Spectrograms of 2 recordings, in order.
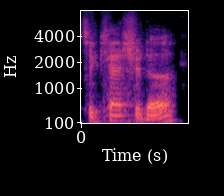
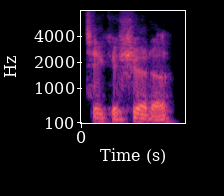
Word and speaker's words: Takeshita: So most underrated, number 1 was Takeshita, or because of the way his name is spelled and because Cornette likes to be Cornette, take a shitta.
